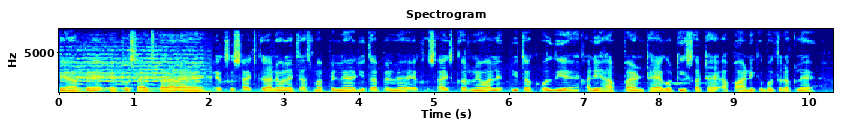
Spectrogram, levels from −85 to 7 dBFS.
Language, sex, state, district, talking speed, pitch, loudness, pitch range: Bajjika, male, Bihar, Vaishali, 205 wpm, 145 Hz, -24 LUFS, 140-145 Hz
